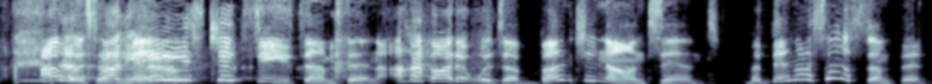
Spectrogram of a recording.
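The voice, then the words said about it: Put-on hillbilly accent. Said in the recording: “I didn't really do that in the hillbilly accent.”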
